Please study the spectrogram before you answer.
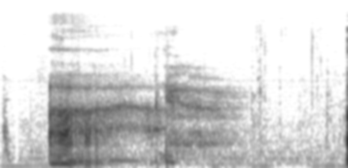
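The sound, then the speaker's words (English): A sharp, breathy exhale after knocking back a shot of Captain Morgan rum, a sudden airy burst that trails off slowly over about two seconds. “Okay, I'll take a shot of Captain Morgan.”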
